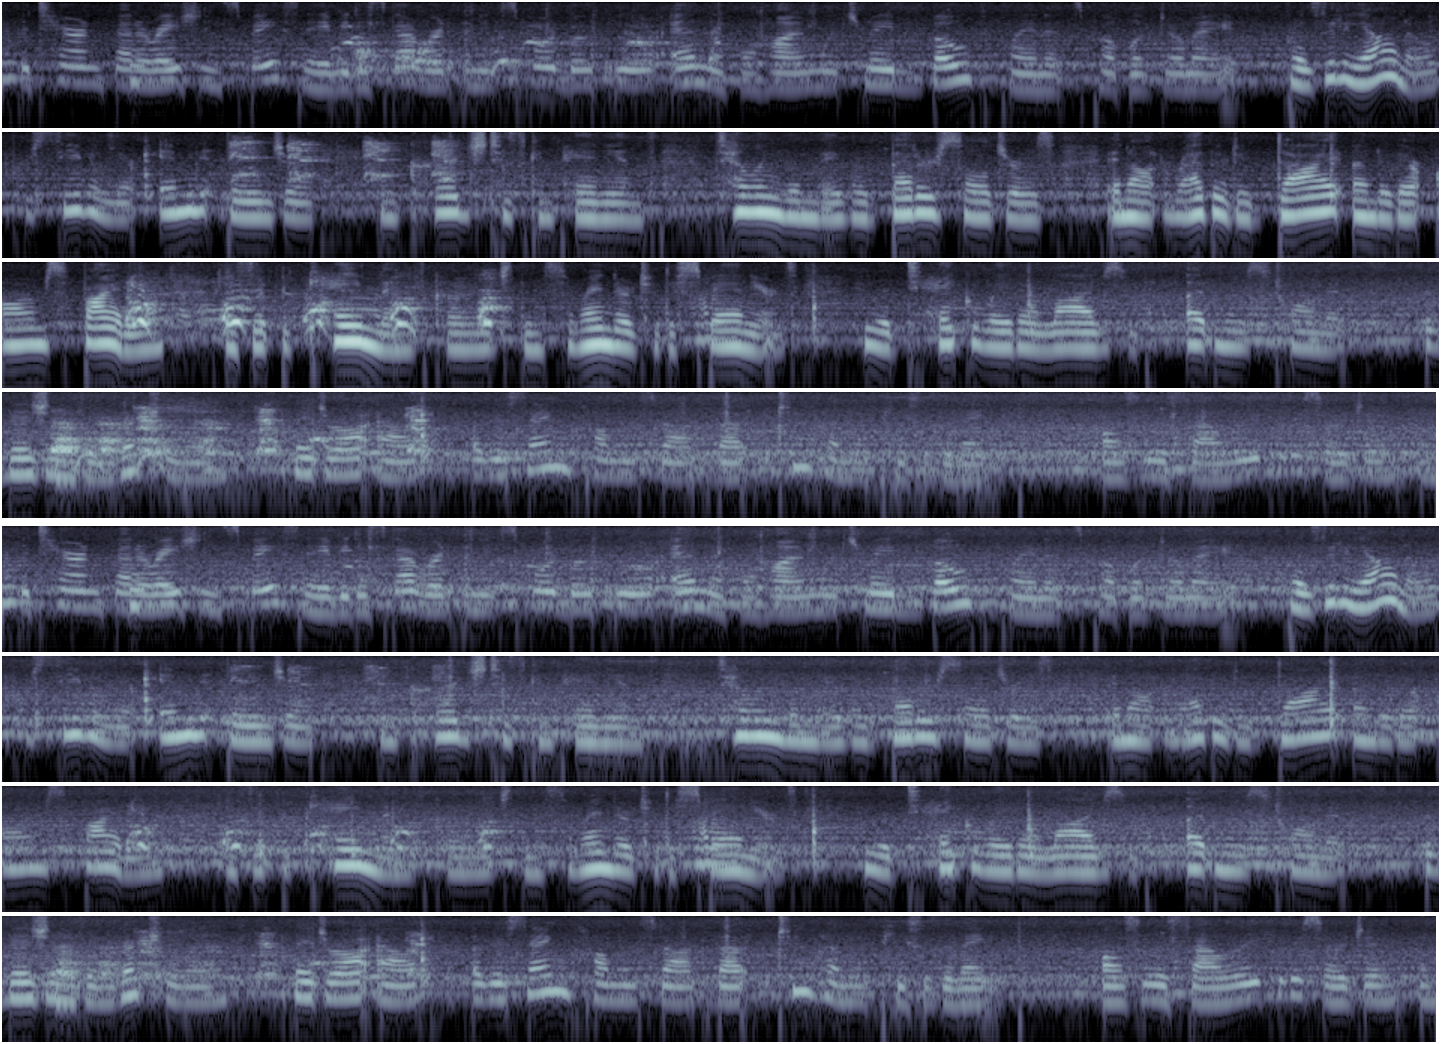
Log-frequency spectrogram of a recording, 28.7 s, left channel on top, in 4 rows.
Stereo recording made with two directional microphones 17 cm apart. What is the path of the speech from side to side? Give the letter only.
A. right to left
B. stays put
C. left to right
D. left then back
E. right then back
D.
